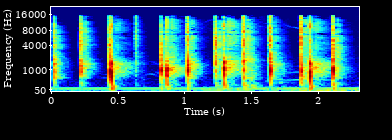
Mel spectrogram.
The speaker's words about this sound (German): Hier, kleiner Szenenapplaus.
